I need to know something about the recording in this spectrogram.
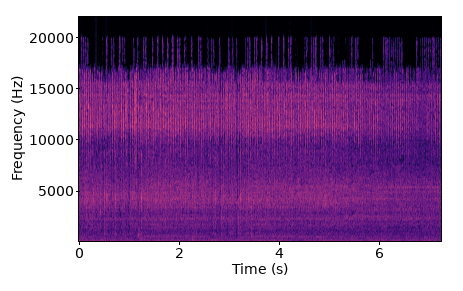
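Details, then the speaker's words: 2016 Toyota Corolla Grande 1.8 four-cylinder after fixing the misfire, checked at the exhaust: steady, even idle, no stumble or skipped beats, all cylinders firing; normal idle. "बिल्कुल ठीक है, अब बिल्कुल काम करे। अब पीछे सिलेंसर आपको चेक करवाता हूँ, कोई मिसिंग नहीं होगी। गाड़ी अब बिल्कुल फिट हो गई।"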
